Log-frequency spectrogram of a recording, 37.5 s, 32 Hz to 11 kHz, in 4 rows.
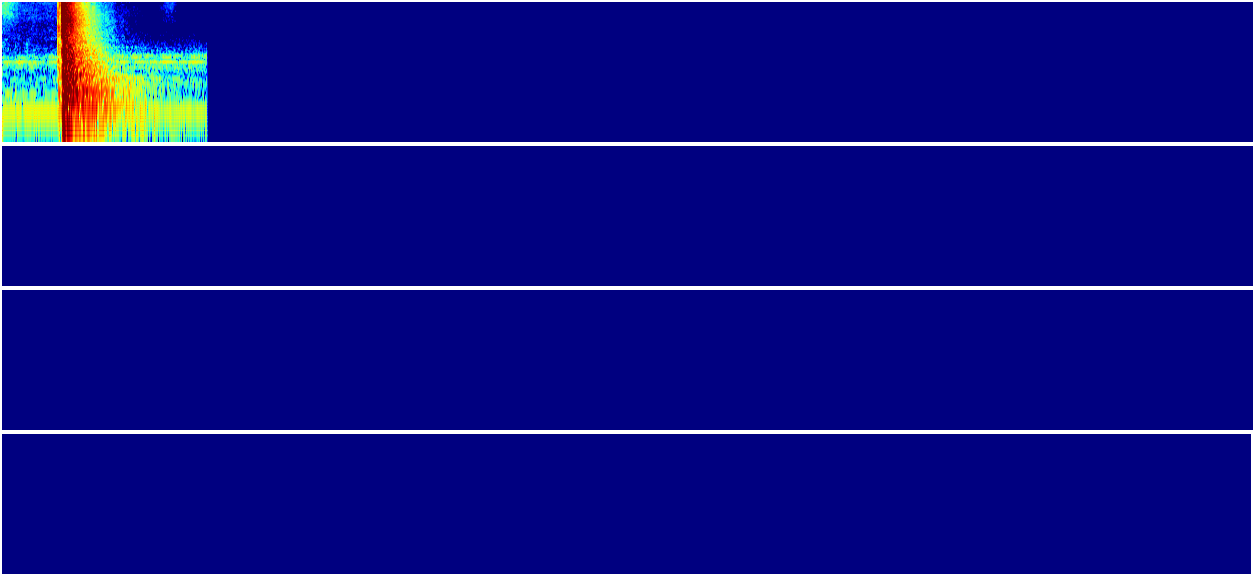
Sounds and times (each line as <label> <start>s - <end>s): closing a dryer 0.4s - 1.2s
